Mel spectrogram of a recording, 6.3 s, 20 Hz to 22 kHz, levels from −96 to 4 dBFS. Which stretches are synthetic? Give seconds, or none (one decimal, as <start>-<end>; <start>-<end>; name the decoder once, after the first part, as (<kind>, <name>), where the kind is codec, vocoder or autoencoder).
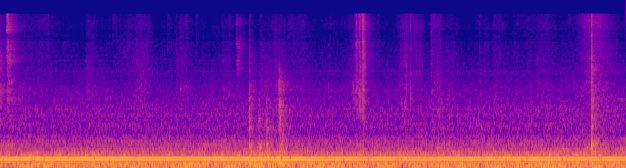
0.0-1.1 (vocoder, Vocos); 2.0-6.3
